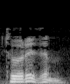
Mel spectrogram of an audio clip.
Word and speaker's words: توریزم: نظر وای کا سوال وای یو بس دا تروریزم په مناسب خبرې دي کنه؟ – د تروریزم نه، د توریزم بلیش تلفظ کې فرق ته خیر دی.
